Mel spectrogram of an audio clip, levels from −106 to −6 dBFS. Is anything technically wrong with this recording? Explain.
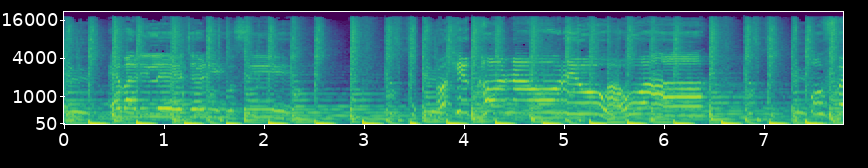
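Yes. At 1.62, 3.52, 5.42 and 7.32 s, about a tenth of a second of sound skips. This is likely audio missing between chunks of 2 s, butt-joined without silence. The waveform shows abrupt seams, and the spectrogram shows vertical discontinuities.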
